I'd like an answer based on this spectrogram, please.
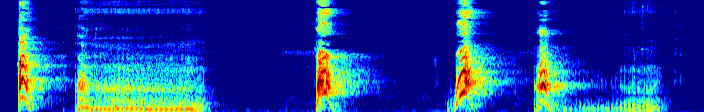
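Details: Pet bully-type bulldog barking: five sharp, loud barks spaced irregularly, two followed by drawn-out low growls lasting about a second each, in a quiet indoor setting.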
